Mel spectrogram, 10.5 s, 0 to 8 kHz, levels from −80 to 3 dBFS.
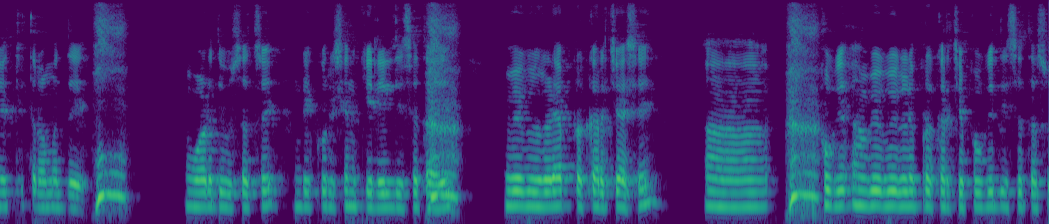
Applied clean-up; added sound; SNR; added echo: neural mask model Resemble Enhance denoiser.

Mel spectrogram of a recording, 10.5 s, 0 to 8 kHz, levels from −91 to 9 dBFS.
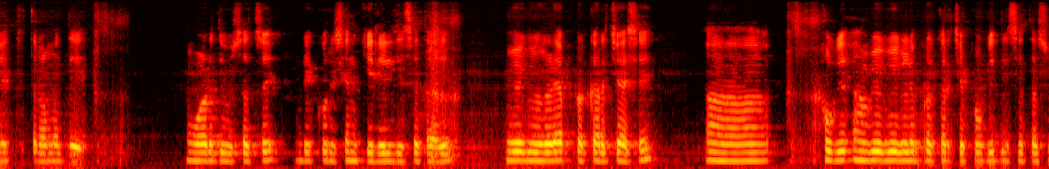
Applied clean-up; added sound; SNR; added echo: neural separator model SepFormer DNS4.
